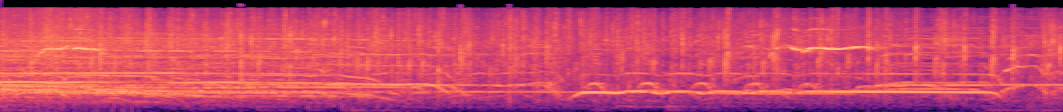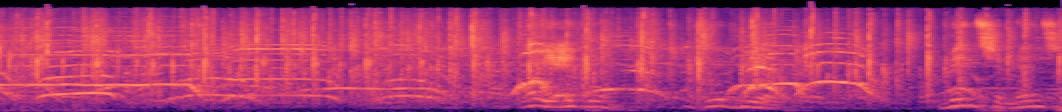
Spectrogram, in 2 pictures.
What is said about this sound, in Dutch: Graag een warm applaus voor onze lijsttrekker Reinier van Danzig!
